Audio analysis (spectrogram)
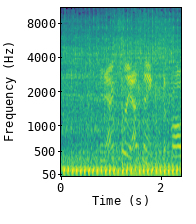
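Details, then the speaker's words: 1985 Honda ATC 200S, 165 original miles, reassembled after top end and piston checked good: single-cylinder idle with a steady tapping rattle, about eight beats a second; owner suspects the clutch side, cause unconfirmed. "let's go and crank this thing up and see what it does and as you can hear still makes noise"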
